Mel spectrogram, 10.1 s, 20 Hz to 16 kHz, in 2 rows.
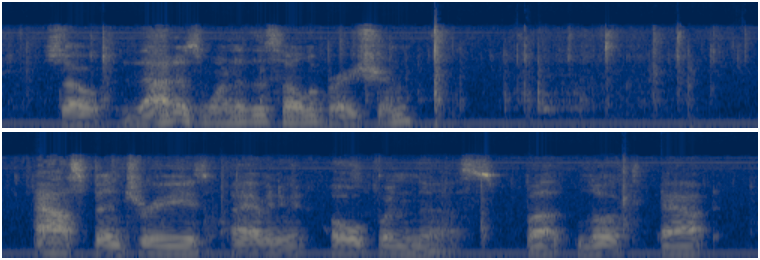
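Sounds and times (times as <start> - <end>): steady low hum: 0.0 - 10.0
plastic packaging clicks and taps: 2.8 - 4.8.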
